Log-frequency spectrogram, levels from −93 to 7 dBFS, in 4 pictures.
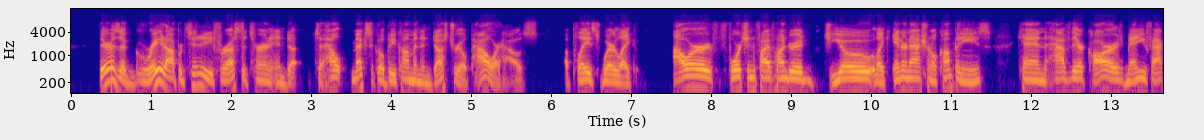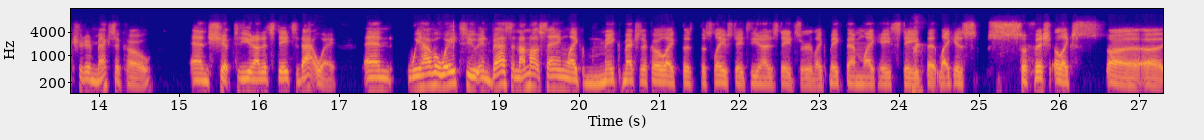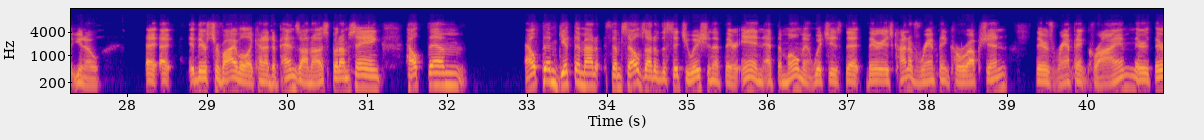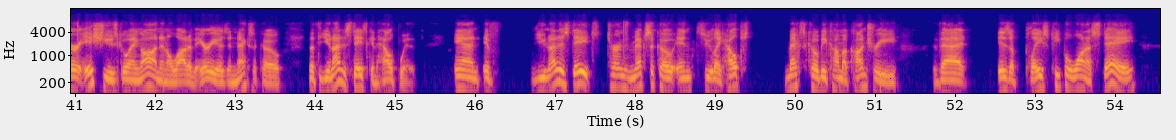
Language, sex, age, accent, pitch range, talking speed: English, male, 20-39, American, 110-150 Hz, 185 wpm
